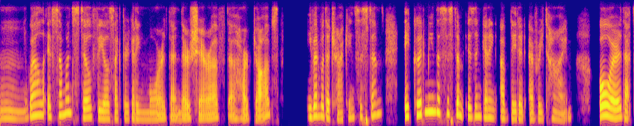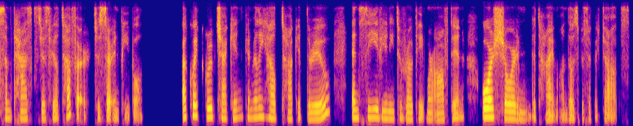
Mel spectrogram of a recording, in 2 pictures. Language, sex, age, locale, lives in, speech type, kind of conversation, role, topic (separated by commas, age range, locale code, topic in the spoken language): English, female, 30-34, en-US, United States, read, expert-assistant, expert, How do you decide which operational challenges to tackle first when everything feels urgent?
